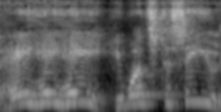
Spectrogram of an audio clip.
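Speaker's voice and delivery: high, loud attention-getting; urgent calling. A narrator's reading. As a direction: get someone's attention in a hurry. Crowd calls to the blind man.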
